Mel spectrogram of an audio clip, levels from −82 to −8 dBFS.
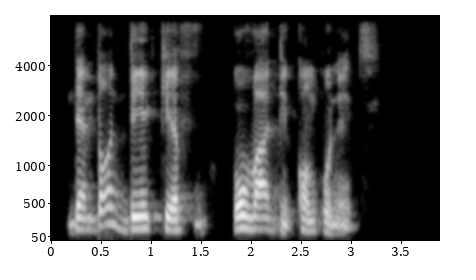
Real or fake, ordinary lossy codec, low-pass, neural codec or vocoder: fake; none; 7.2 kHz; codec, 16 kHz, 2 kbps, FreqCodec, larger model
